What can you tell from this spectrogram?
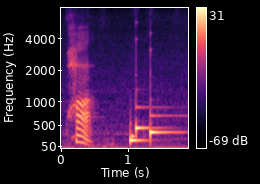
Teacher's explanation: নিচের ঠোঁটের পেট বা ভিজে স্থান সামনের উপরের দুই দাঁতের আগার সঙ্গে লাগিয়ে। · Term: 14 নম্বর মাখরাজ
